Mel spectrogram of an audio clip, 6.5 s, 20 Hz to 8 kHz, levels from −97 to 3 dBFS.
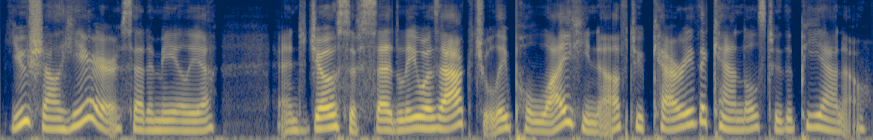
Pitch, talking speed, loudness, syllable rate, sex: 190 Hz, 175 wpm, -19 LUFS, 5.2 syllables/s, female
